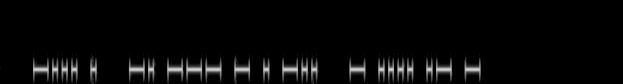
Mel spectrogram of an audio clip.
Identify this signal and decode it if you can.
Morse code, heard as a keyed tone, about 25 wpm, 700 Hz. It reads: BE NOTED THAT
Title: Speed-Racing - Sets of 5 Words 25wpm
